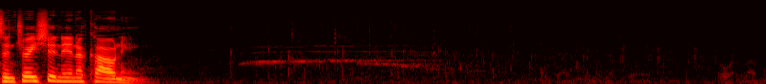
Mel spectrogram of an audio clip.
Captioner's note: applause and cheering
